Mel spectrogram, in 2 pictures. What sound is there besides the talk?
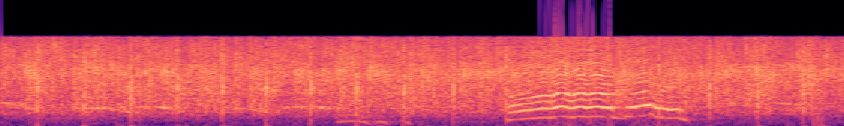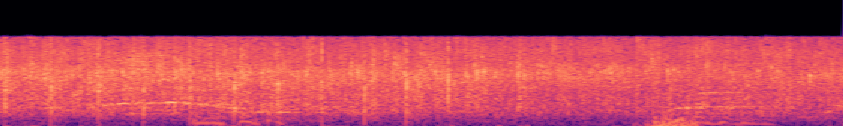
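audience clapping hands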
